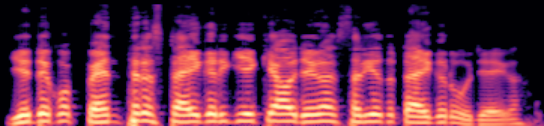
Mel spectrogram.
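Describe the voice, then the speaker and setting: Guy teaching an online class, keeps firing questions at students, mixes english words in, voice a bit high, very dry sound. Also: fast, no echo. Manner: lively, repetitive drilling with questions to students; mixes Hindi with English terms. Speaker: online exam-prep teacher.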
